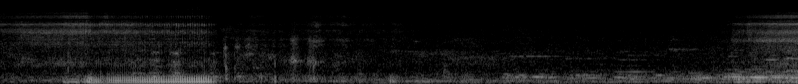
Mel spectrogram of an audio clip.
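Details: Sleeping bulldog snoring: a low, rattling snore followed by quieter snuffling breaths.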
